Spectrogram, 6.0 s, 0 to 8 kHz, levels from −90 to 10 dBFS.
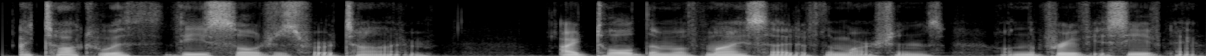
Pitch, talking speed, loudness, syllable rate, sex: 110 Hz, 210 wpm, -21 LUFS, 5.7 syllables/s, male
